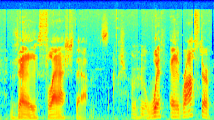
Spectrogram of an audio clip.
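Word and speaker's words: They/Them: them uh and actually it's pronounced or said they slash them mhm with a roster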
